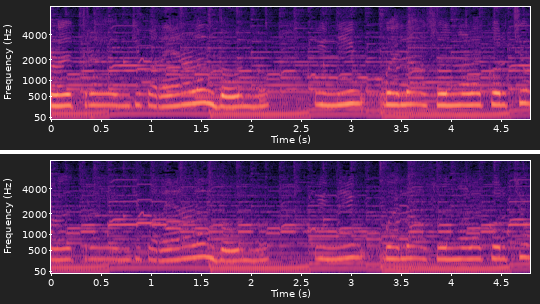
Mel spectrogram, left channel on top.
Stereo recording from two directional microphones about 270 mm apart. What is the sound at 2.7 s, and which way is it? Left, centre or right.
Speech, centre.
